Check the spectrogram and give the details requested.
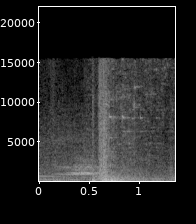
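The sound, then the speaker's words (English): A video game helicopter slams into a house: one sudden crashing impact with a brief shattering burst, heard over a low steady engine drone that fades afterward. “I crashed the heli into the house.”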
